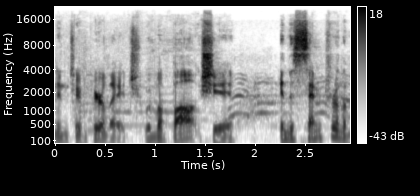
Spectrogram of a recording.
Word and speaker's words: Berkshire: And yeah, it's pronounced Berkshire. I'm a British person. Can authenticate. It's not the Berkshire. Or the Berkshire.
